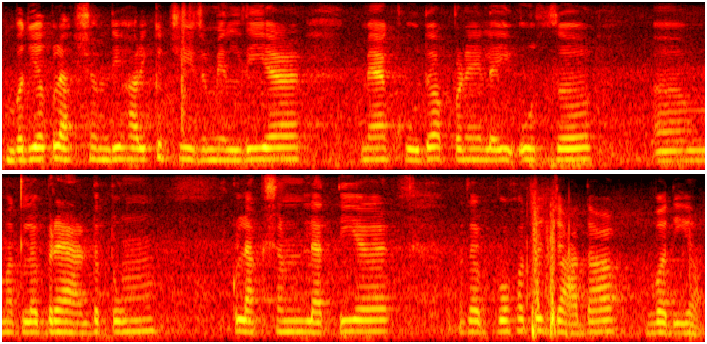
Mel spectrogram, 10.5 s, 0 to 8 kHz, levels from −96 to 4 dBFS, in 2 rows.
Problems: background sounds at intervals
